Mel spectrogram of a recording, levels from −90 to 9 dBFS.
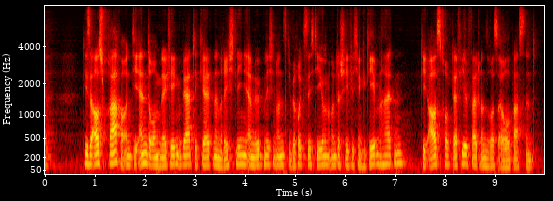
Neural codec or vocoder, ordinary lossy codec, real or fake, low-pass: codec, 16 kHz, about 1 kbps, DyCAST, with the encoder's durations; none; fake; none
